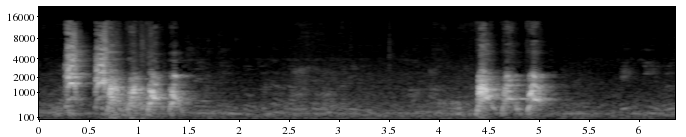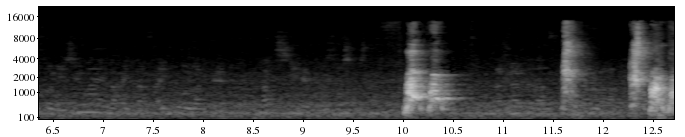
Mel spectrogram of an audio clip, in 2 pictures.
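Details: Pekingese dog barking indoors in short bursts of two to four sharp yaps, with long quiet gaps between groups and a faint steady hum underneath.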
